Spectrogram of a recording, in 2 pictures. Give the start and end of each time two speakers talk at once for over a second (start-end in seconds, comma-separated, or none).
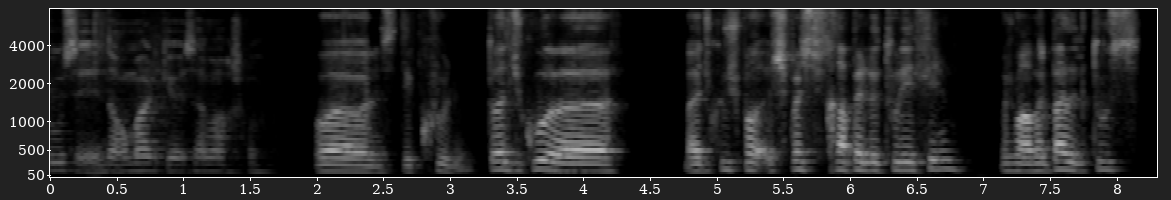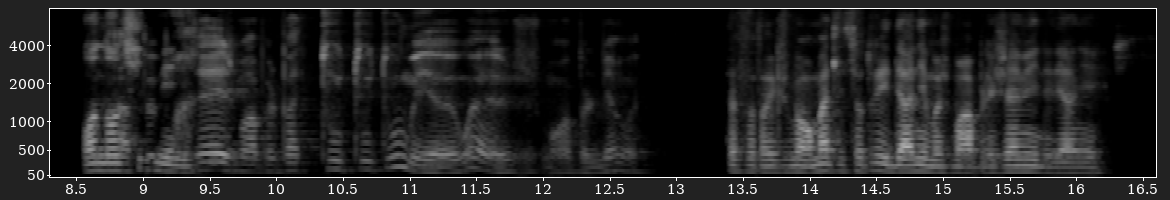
none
